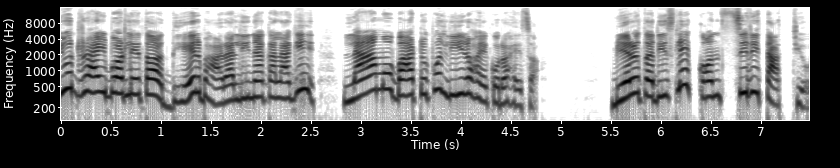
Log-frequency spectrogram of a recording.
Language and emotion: Nepali, angry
